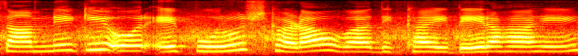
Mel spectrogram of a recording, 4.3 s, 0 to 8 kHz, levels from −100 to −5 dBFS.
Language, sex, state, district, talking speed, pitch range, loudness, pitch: Hindi, female, Madhya Pradesh, Dhar, 150 wpm, 250-280 Hz, -13 LUFS, 260 Hz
